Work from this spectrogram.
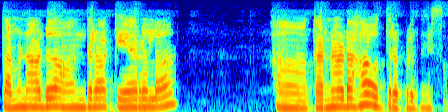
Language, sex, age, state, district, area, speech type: Tamil, female, 60+, Tamil Nadu, Cuddalore, rural, spontaneous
